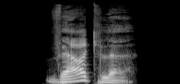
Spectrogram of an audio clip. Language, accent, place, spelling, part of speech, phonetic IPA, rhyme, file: German, Germany, Berlin, werkle, verb, [ˈvɛʁklə], -ɛʁklə, De-werkle.ogg
- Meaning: inflection of werkeln: 1. first-person singular present 2. first/third-person singular subjunctive I 3. singular imperative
